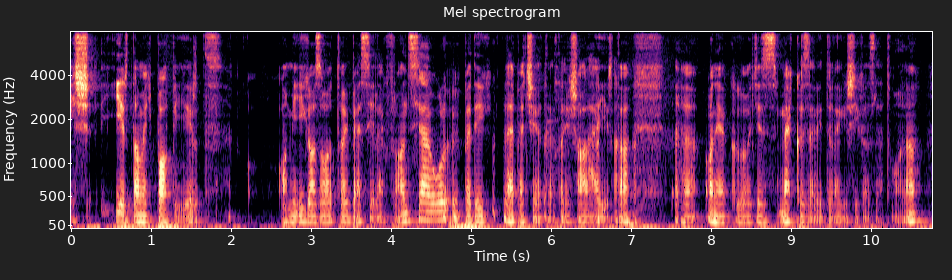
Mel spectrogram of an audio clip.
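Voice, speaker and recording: A man speaks at a moderate pace with a fairly low pitch and fairly even intonation. Noticeable background noise runs underneath. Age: 20s. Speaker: novelist. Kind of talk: interview. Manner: halting, many fillers.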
